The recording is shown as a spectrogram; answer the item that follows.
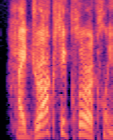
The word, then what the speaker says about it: hydroxychloroquine: of the company that makes what's the thing pronounced, Valerie? Say again? Hydroxychloroquine.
